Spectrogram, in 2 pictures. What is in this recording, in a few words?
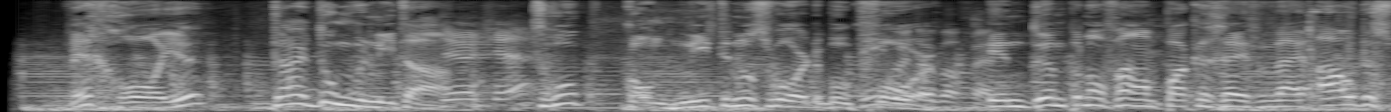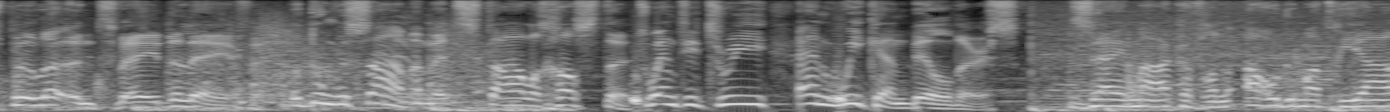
hard sell; Hornbach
